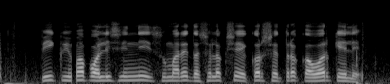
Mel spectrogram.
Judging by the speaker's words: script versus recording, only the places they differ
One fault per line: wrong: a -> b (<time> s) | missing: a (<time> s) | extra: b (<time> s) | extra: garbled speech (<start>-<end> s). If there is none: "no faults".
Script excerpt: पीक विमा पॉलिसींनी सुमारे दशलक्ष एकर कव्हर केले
extra: क्षेत्र (2.6 s)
